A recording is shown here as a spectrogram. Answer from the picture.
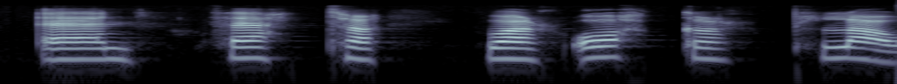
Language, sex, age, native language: Icelandic, female, 8, Icelandic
